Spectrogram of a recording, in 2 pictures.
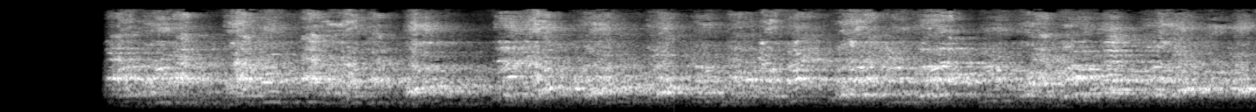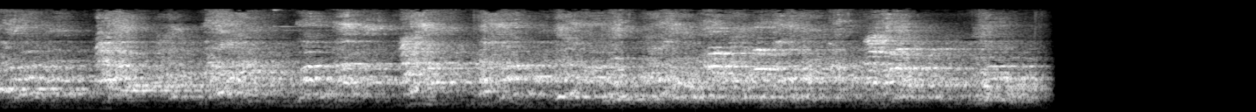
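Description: Many dogs barking and yipping at once in shelter kennels, a dense continuous chorus that starts abruptly about half a second in and cuts off suddenly near the end.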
